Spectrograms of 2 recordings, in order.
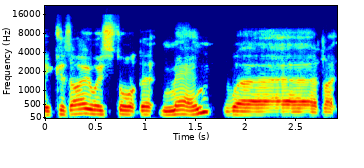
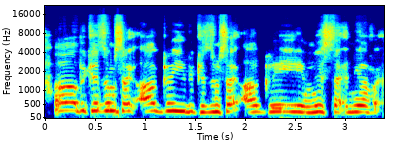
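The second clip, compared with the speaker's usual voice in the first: high, moaning imitation; self-pitying whine; 9 semitones higher than usual. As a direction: wail it like an insecure mate. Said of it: "He was going".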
